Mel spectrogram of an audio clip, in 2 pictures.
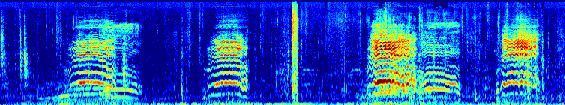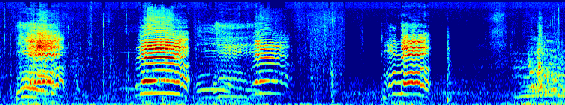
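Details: Young goats on a farm give high, wavering, nasal bleats, repeated every few seconds.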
